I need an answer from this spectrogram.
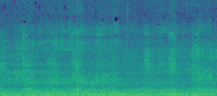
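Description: Double-stack freight cars rolling past: a steady rumble of steel wheels on rail, with a regular clicking of wheels over rail joints.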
